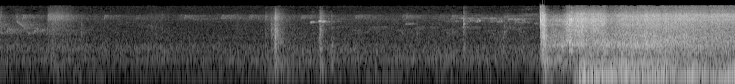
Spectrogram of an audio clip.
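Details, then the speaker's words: Car after fitting the correct starter (a flywheel problem was first suspected): a single quick crank catches at once and settles into a steady, even idle; starts and runs normally. "I'm going to start up so he so my cousin can hear it start up and run"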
